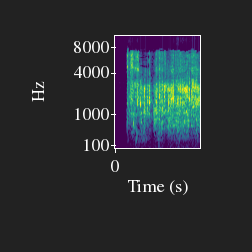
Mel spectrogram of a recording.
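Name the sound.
door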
